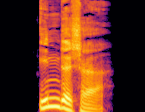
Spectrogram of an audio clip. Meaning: inflection of indisch: 1. strong/mixed nominative masculine singular 2. strong genitive/dative feminine singular 3. strong genitive plural
- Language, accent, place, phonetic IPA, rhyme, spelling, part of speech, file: German, Germany, Berlin, [ˈɪndɪʃɐ], -ɪndɪʃɐ, indischer, adjective, De-indischer.ogg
